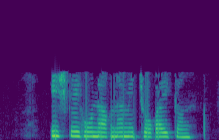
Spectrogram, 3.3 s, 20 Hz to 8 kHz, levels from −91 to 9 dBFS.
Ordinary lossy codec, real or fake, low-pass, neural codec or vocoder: AAC, 16 kbps; real; 7.2 kHz; none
